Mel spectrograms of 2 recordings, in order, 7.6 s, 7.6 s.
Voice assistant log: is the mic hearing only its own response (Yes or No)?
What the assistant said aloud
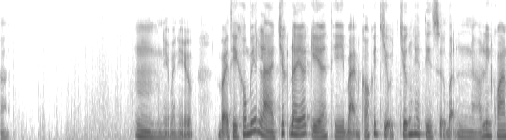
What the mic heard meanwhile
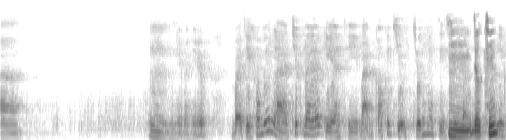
No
